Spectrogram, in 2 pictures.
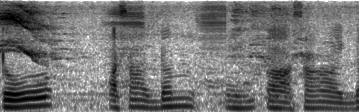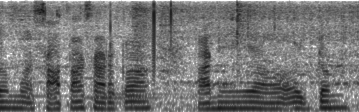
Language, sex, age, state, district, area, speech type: Marathi, male, 30-45, Maharashtra, Thane, urban, spontaneous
